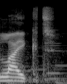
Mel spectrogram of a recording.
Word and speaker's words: liked: É claro que a pronúncia é assim, ó, I liked, como se fosse um T.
